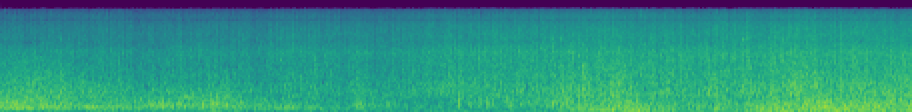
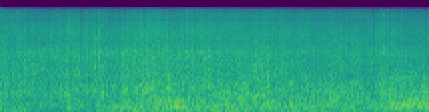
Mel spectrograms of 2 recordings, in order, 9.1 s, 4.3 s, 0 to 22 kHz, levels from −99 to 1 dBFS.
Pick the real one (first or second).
first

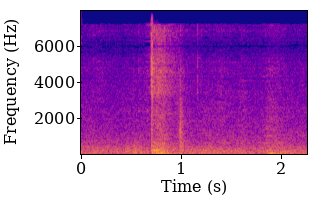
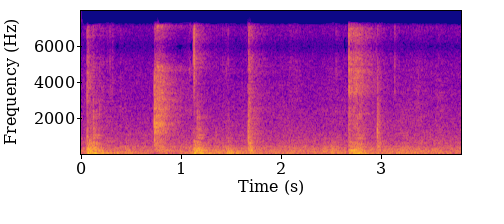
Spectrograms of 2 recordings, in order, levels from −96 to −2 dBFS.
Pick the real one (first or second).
second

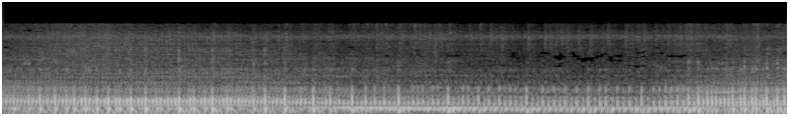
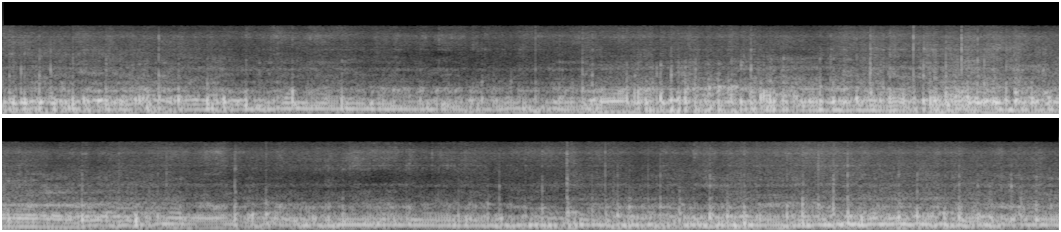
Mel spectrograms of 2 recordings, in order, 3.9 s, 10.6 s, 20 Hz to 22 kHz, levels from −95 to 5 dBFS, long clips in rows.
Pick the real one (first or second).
first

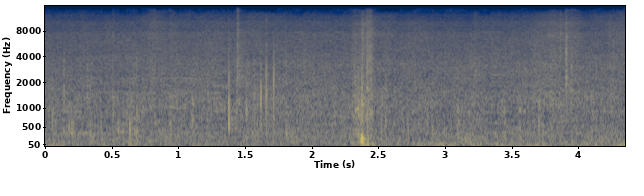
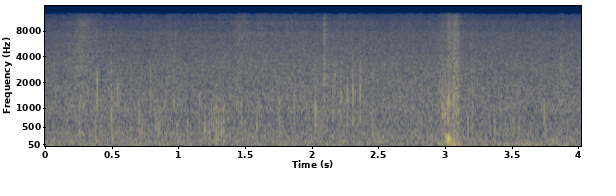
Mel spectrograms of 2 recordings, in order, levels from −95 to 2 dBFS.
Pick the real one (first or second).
second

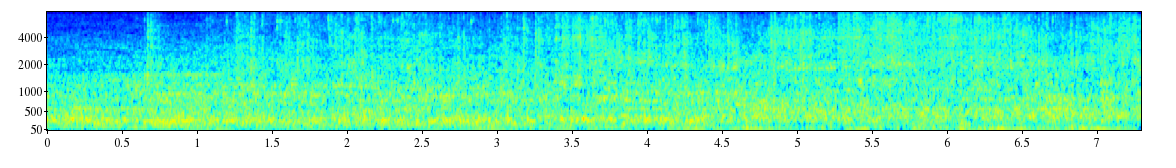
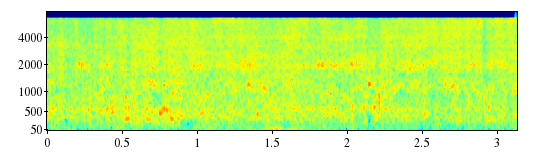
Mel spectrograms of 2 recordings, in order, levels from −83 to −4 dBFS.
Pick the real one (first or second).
first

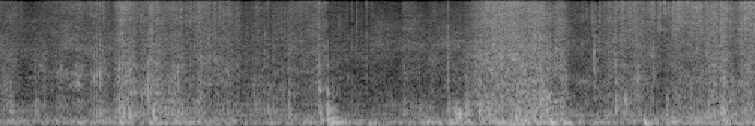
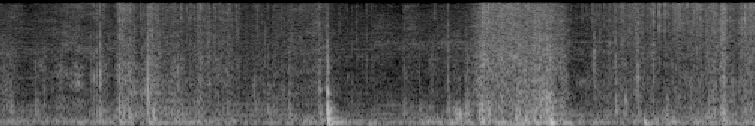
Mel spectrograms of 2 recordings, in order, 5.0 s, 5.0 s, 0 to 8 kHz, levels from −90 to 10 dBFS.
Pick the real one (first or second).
second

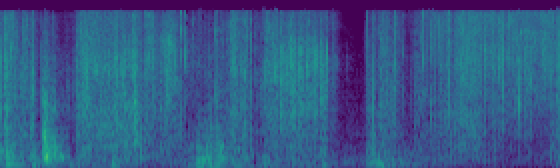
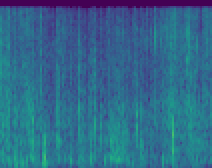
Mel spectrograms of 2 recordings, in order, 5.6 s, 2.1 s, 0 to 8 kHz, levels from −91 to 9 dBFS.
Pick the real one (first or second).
second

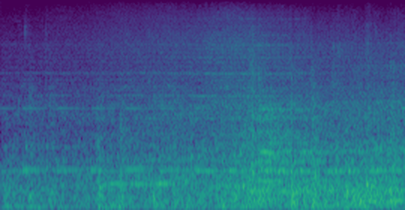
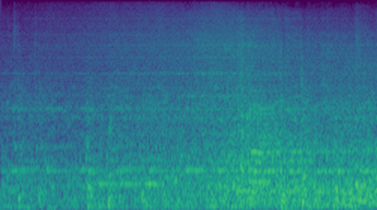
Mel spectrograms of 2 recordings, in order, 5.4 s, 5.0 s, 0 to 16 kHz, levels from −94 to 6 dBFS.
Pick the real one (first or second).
first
